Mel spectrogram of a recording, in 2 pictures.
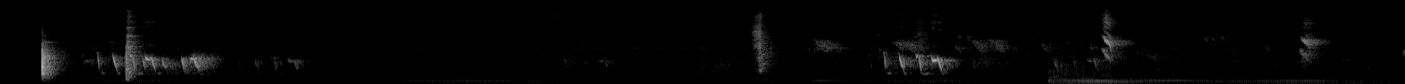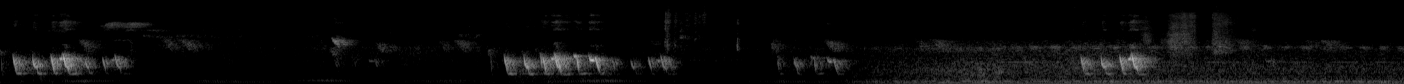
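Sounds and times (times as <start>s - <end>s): birds rapid chattering: 8.8s - 9.8s, 18.9s - 21.0s, 21.8s - 28.0s.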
